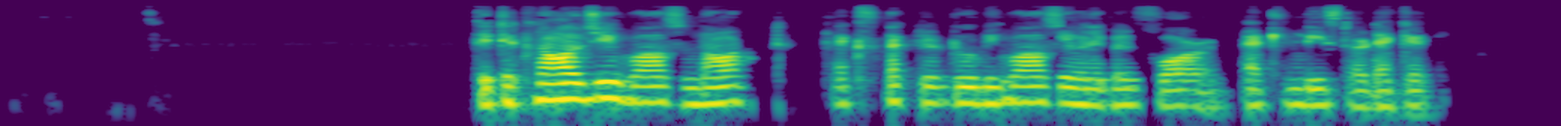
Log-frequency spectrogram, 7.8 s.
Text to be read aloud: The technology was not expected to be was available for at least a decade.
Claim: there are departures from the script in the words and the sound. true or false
false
